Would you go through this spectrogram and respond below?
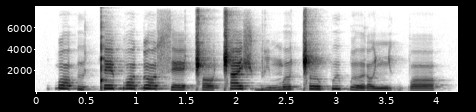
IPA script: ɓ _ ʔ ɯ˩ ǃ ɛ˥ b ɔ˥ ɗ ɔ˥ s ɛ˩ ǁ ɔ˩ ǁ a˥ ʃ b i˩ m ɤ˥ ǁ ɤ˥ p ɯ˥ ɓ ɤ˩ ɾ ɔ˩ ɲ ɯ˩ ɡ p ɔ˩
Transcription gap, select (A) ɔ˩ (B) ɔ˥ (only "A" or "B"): B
